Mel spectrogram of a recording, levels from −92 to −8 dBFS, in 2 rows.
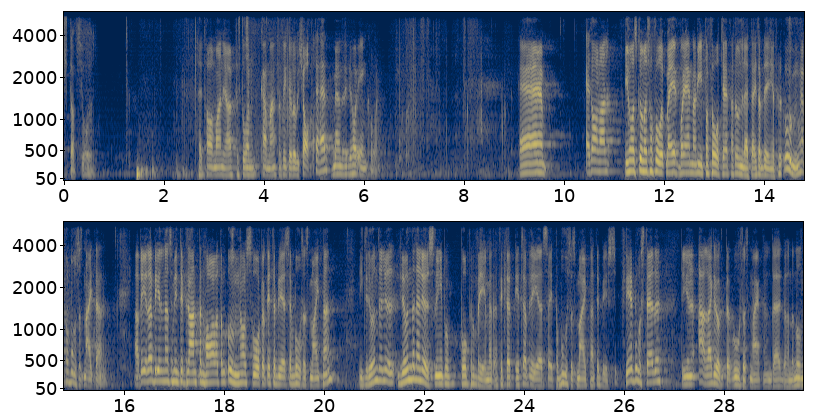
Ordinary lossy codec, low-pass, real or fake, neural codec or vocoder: none; 5.4 kHz; fake; codec, 16 kHz, 1 kbps, X-Codec, HuBERT features, trained on general audio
